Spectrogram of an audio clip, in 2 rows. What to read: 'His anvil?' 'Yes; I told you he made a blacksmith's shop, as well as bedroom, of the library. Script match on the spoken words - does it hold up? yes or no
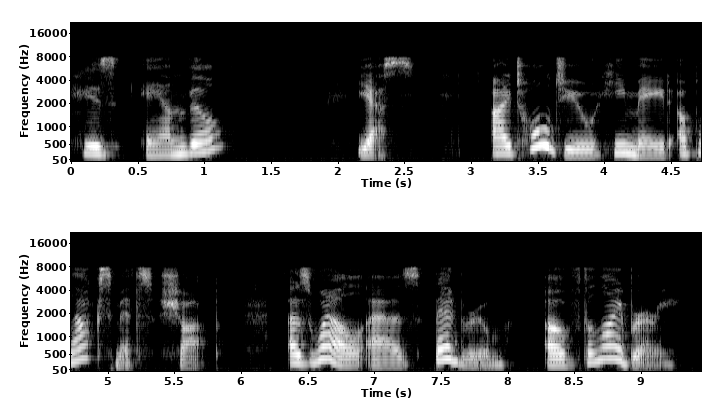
yes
